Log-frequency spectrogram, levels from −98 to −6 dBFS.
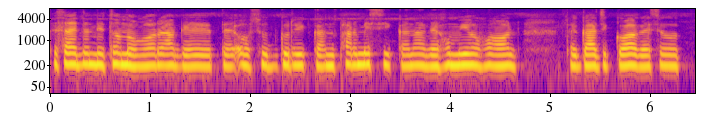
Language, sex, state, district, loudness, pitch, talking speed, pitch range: Chakma, female, Tripura, Unakoti, -17 LUFS, 205 Hz, 165 wpm, 200-215 Hz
